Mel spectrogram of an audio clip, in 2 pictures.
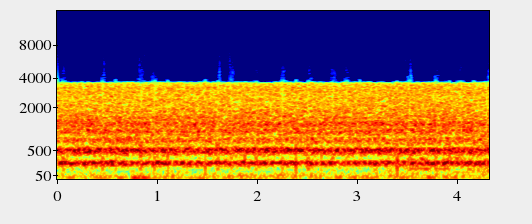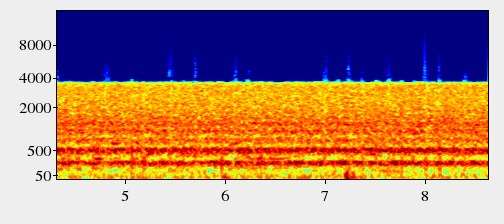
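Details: Reproductive swarm of honey bees moving into a bait hive (swarm trap) at Painted Peacock Manor on 04/07/21; a dense, steady droning hum with strong low tonal bands, continuous throughout without pauses.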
